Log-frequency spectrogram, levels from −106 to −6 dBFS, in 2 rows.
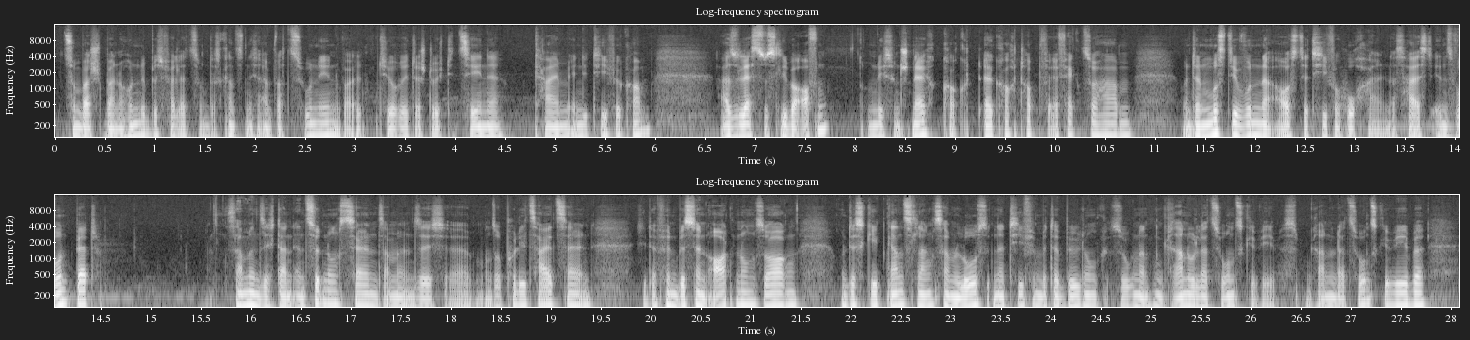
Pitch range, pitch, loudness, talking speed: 95-110 Hz, 100 Hz, -20 LUFS, 170 wpm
